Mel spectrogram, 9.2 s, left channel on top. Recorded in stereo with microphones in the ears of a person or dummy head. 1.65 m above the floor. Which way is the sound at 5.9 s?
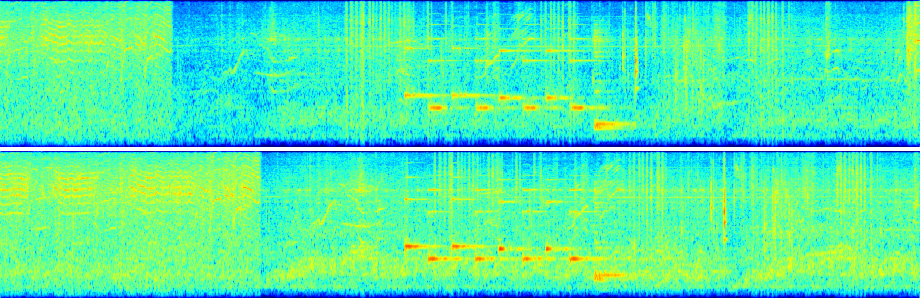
5° left (ahead or behind).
